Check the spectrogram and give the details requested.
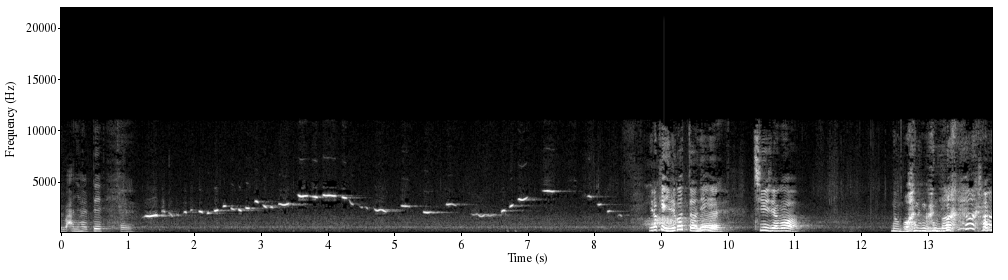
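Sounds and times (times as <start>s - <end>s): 
speech: 0.1s - 1.2s, 8.8s - 11.2s, 12.4s - 13.9s
person whistling a fast ornate melismatic melody: 1.3s - 8.5s
laughter: 12.8s - 13.9s.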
